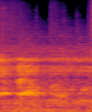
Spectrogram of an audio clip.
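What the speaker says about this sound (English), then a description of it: "What my dog's barking at." A dog barks once, a short and fairly close yelp-like woof, partly blended with a muffled background voice.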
